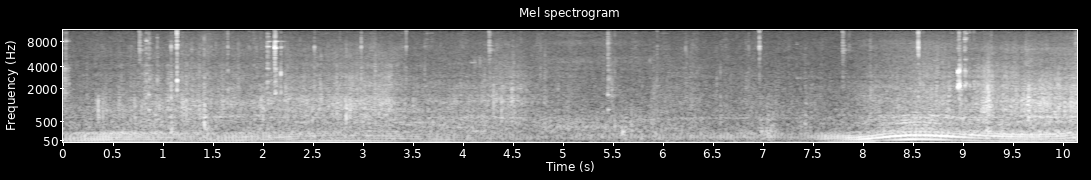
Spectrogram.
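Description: Yamaha XS650 parallel-twin engine running at a low idle, then revved up and back down once about eight seconds in. Light metallic clicks and taps from hand work on the engine sound over it.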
